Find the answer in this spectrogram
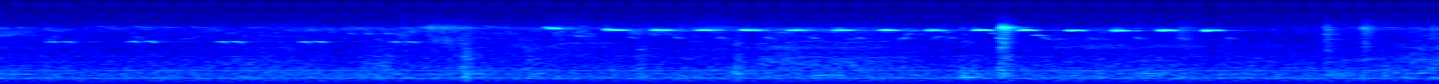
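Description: A small bird calling: a few short, lower piping notes in the first couple of seconds, then a run of short high chirps, about four a second, from about three and a half to seven and a half seconds in. A faint steady hum lies under it.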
